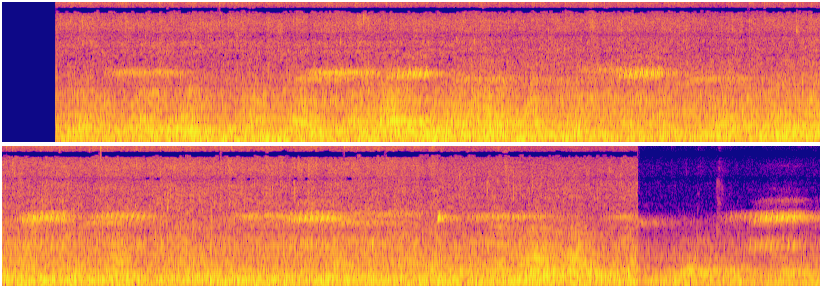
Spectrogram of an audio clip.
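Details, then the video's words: Noisy frogs calling at night under a full moon: a dense, steady chorus of short croaking notes, with higher buzzy calls recurring every second or two and a constant background hum of many callers. "Noisy frogs at night"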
